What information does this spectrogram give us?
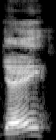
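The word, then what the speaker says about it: γῆ: So here we are, Bible geography, the definition of geography, the word gay. It's gamma eta. We pronounce that gay.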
